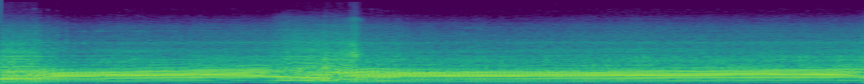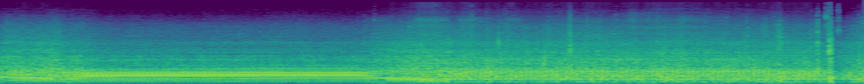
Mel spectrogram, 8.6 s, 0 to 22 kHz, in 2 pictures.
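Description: A WK Bikes Maveric 125 motorcycle accelerates hard on a rain-soaked road, close and loud, its engine climbing through three rising revs with gear-change dips between them.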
